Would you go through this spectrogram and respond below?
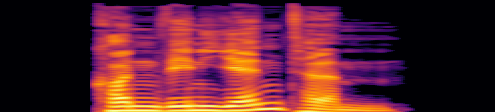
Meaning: strong dative masculine/neuter singular of konvenient
- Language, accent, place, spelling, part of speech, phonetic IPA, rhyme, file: German, Germany, Berlin, konvenientem, adjective, [ˌkɔnveˈni̯ɛntəm], -ɛntəm, De-konvenientem.ogg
